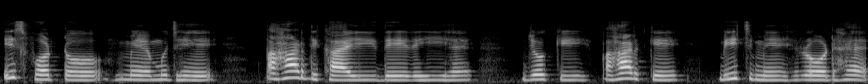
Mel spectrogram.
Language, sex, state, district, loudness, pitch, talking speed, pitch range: Hindi, female, Himachal Pradesh, Shimla, -18 LUFS, 205 Hz, 125 wpm, 200-225 Hz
